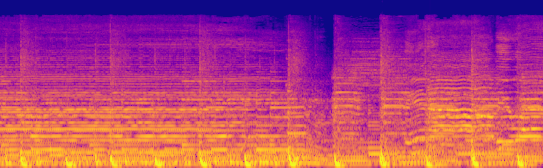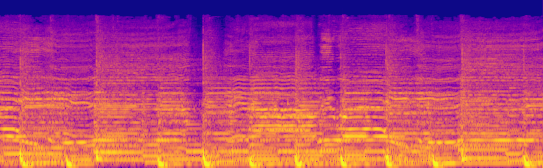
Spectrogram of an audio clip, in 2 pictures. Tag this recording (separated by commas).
Music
